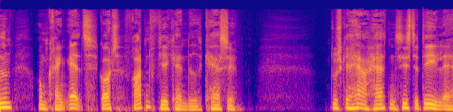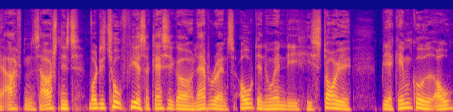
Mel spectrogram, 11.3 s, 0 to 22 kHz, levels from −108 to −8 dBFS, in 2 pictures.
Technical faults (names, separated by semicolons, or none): none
